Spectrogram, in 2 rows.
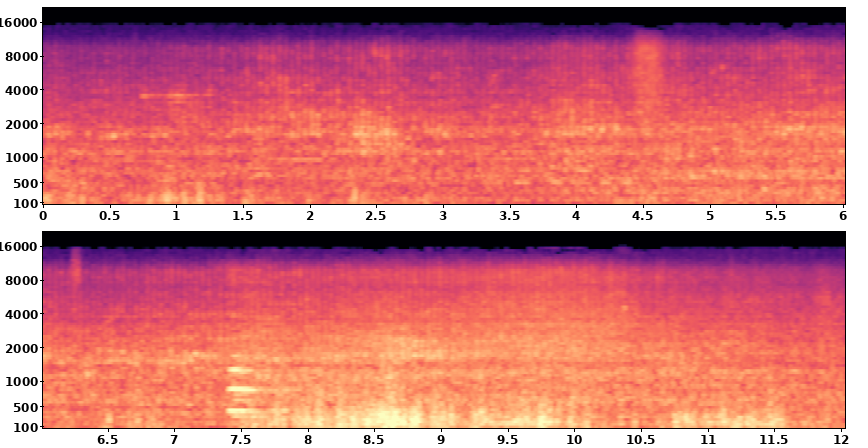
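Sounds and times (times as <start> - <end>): locomotive engine and wheels rumbling: 0.0 - 12.0
locomotive horn toot: 7.4 - 8.1.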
